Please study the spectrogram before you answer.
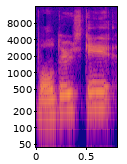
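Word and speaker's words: Baldur's Gate: been playing like they've been playing Boulders gate Boulders gate is that how you say it yes um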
